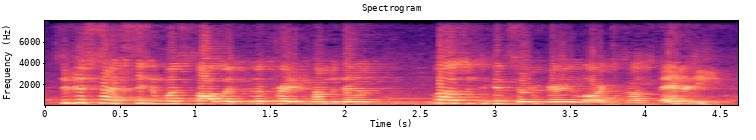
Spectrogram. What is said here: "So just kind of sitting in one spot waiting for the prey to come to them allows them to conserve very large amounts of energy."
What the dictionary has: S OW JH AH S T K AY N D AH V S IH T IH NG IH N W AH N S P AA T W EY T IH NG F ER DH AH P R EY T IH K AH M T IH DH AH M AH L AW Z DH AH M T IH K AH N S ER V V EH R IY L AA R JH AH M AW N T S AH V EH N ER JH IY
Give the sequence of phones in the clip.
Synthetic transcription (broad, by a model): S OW JH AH S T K AY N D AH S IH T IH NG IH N W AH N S B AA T W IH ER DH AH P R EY T IH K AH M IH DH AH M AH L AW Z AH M T IH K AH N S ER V V EH R IY L AA R JH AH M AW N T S AH V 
